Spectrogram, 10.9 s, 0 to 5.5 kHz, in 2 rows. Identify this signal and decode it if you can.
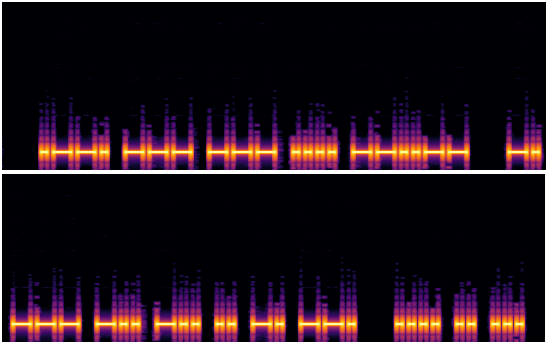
Morse code, heard as a keyed tone, about 20 wpm, 600 Hz. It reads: POOH, NODDING HIS
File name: cw-books / winnie-the-pooh / winnie-20wpm-page-0030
